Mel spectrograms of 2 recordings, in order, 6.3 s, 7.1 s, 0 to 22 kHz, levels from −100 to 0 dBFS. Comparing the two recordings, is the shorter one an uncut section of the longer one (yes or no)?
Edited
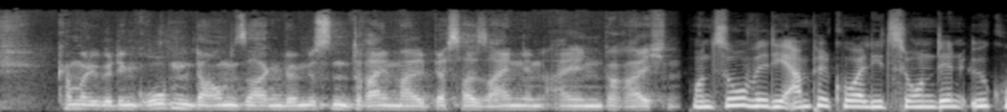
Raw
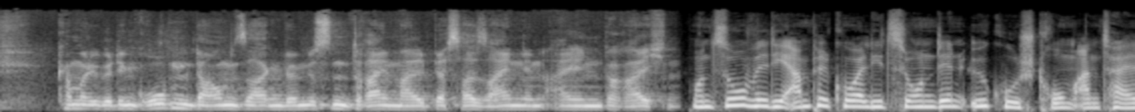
yes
